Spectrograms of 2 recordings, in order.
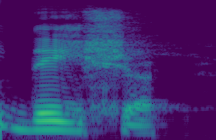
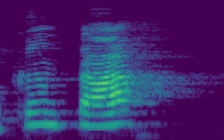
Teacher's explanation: quando ele tem R, a última sílaba é a mais forte. Quando não tem R, a última sílaba não é a mais forte.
